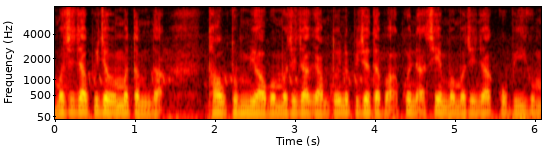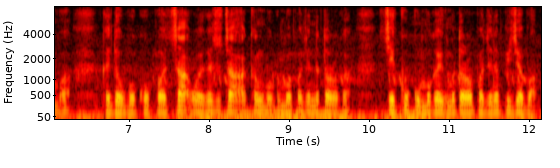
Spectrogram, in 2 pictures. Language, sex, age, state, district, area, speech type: Manipuri, male, 45-60, Manipur, Kakching, rural, spontaneous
